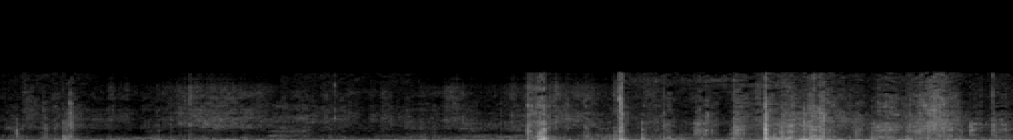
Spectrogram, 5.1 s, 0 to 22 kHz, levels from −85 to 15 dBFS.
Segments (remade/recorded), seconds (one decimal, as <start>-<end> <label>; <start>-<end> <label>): 0.0-0.5 recorded; 0.5-1.4 remade; 1.4-2.1 recorded; 2.1-3.1 remade; 3.1-5.1 recorded

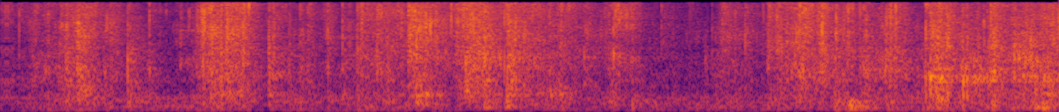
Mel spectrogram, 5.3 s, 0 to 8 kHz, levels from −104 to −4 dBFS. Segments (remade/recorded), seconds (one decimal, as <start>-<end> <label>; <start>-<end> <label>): 0.0-5.3 remade

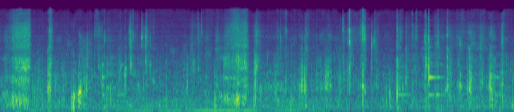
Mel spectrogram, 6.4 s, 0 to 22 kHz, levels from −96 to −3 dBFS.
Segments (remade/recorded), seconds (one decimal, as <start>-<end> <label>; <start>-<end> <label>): 0.0-6.4 remade

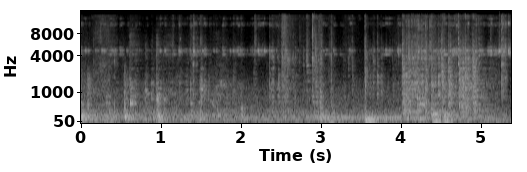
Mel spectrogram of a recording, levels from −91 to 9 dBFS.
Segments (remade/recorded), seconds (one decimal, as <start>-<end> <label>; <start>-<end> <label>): 0.0-5.4 recorded

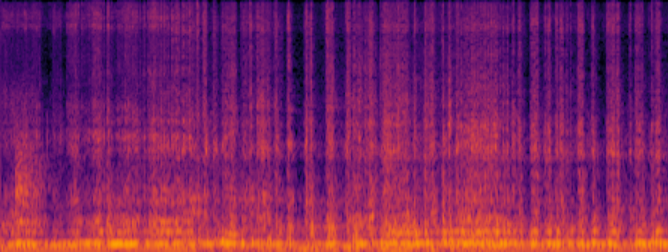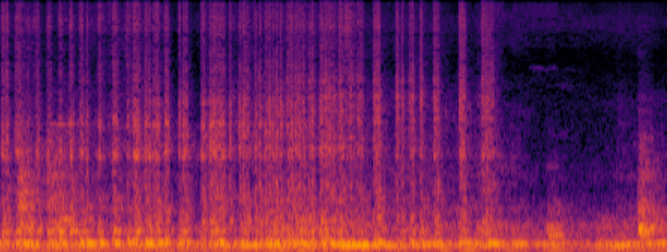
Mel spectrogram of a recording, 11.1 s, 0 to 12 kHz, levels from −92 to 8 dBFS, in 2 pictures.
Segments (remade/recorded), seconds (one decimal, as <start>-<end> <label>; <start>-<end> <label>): 0.0-1.6 recorded; 1.6-3.8 remade; 3.8-11.1 recorded

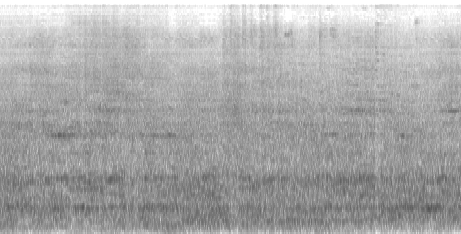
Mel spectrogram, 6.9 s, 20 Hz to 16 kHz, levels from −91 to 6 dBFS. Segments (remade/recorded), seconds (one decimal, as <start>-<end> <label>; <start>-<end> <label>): 0.0-3.8 remade; 3.8-6.3 recorded; 6.3-6.9 remade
